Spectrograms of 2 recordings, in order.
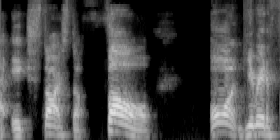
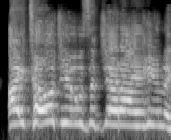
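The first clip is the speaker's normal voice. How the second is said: high, louder shouted claim; mock shout; 11 semitones higher, 6 dB louder than usual. Brother shouting at the Inquisitor, high mock yell. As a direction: yell it like a desperate snitch.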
